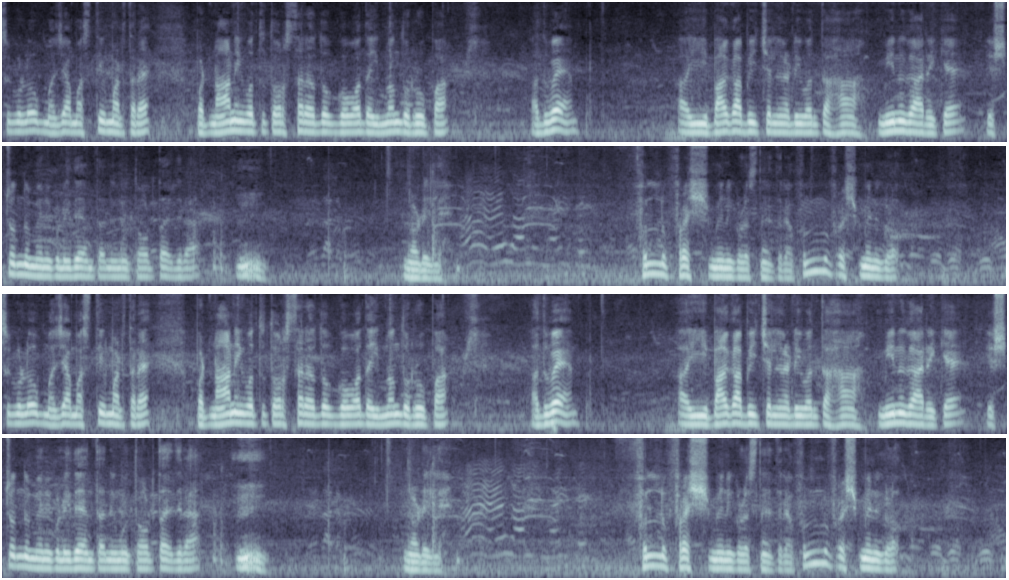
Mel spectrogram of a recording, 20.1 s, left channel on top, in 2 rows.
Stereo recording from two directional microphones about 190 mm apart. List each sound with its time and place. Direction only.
0.1 s speech: centre (ahead or behind)
0.4 s speech: 10° left (ahead or behind)
6.7 s speech: 10° left (ahead or behind); by 12.6 s 10° right (ahead or behind)
14.1 s speech: 20° left (ahead or behind)
14.7 s boat: 55° left (ahead or behind)
16.4 s speech: 10° left (ahead or behind)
